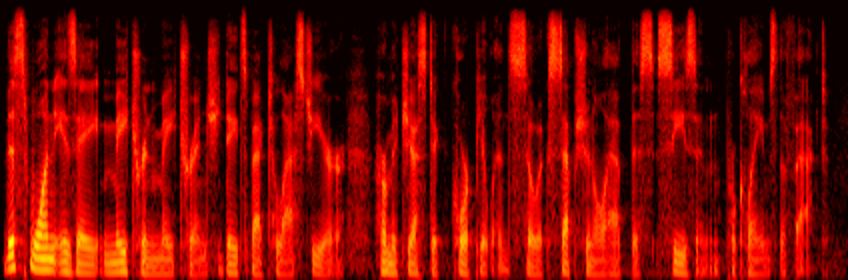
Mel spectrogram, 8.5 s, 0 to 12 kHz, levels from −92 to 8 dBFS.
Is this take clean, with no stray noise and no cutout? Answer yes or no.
yes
